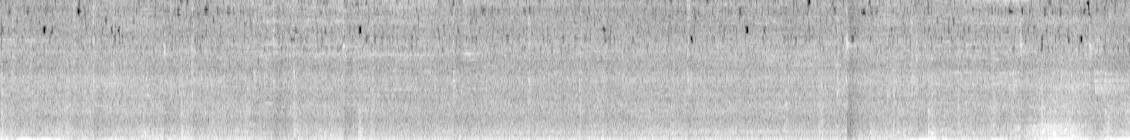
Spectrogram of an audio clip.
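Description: Essential-oil bottle filling and capping machine line running: a steady mechanical hiss and rattle from the conveyor and machine, over a low hum. The hum pulses on and off in short blocks at the very start and again over the last few seconds.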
